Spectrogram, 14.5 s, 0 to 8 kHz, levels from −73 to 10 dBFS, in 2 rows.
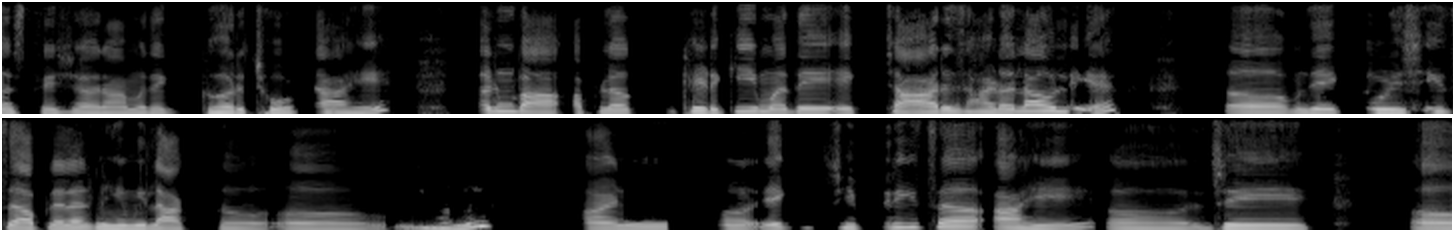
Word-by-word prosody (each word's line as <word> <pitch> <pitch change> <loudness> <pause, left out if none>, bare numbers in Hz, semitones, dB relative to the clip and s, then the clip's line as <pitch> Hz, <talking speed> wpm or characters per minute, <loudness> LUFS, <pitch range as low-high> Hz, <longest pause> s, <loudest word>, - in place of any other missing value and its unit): असते 190 -1 -2
शहरामध्ये 180 -1 -2 0.2
घर 190 +1 +5
छोटं 195 0 -1
आहे. 180 +4 -1 0.5
अण 240 +1 +2
बा 205 -4 +3
आपल 220 +3 -1 0.3
खिडकीमध्ये 225 +1 +2
एक 220 - -1 0.2
4 205 +1 +4
झाडं 210 -1 +2
लावली 235 -2 +3
आहेत. 210 - -2 0.5
अ, 210 - -3 0.3
म्हणजे 205 0 +1
एक 200 - -2
तुळशीचं 205 +1 +2
आपल्याला 205 +1 +2
नेहमी 205 -1 +4
लागतं 185 -1 -3
अ, 175 +1 -5
म्हणून 205 - 0 0.5
आणि 205 +3 +1 0.6
एक 225 - -1 0.2
झिपरीचं 240 +3 +1
आहे 195 -3 +2 0.2
अ, - - -8 0.5
जे 215 0 +7 0.8
अ, 200 - -5
205 Hz, 125 wpm, -20 LUFS, 190-220 Hz, 0.8 s, जे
